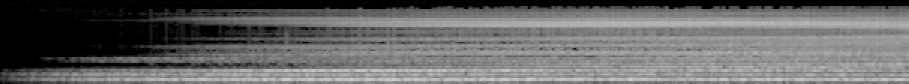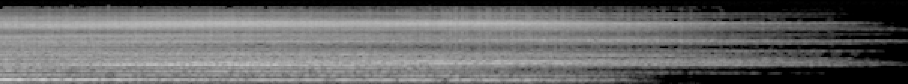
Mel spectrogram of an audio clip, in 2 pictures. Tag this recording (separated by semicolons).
Ghostly; noise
